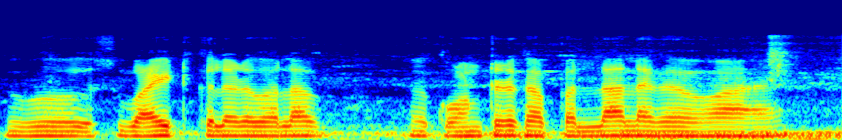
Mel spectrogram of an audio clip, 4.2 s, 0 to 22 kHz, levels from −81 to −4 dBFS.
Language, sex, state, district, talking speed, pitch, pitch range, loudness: Hindi, male, Bihar, Katihar, 155 wpm, 130 Hz, 130-135 Hz, -16 LUFS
